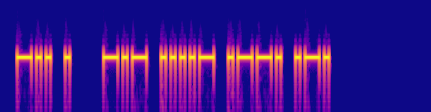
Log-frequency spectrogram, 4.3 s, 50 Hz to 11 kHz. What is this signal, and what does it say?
Morse code, heard as a keyed tone, about 25 wpm, 700 Hz. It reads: DE K4PR
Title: USA Callsign DE Callsign - 4 Characters - 25wpm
